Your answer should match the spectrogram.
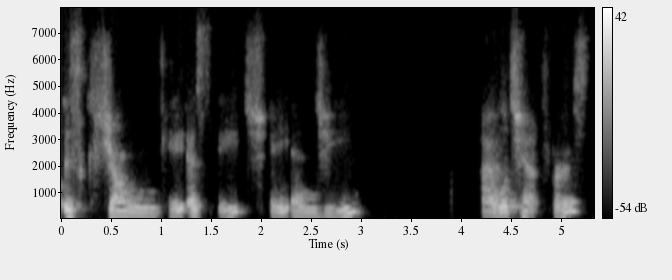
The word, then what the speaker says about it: kshang: The seed syllable is kshang, K-S-H-A-N-G.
